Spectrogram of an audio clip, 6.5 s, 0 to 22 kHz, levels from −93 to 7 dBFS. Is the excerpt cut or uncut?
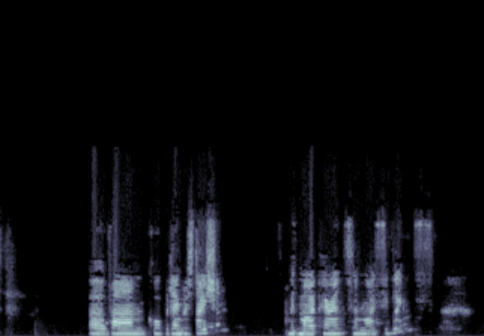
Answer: cut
